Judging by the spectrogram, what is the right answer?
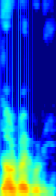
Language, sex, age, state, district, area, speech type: Nepali, male, 60+, West Bengal, Kalimpong, rural, spontaneous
